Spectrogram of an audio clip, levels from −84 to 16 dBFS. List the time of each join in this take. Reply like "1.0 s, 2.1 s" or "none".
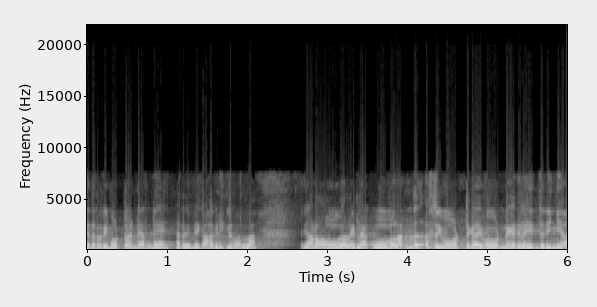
none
